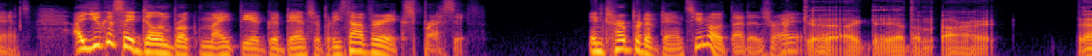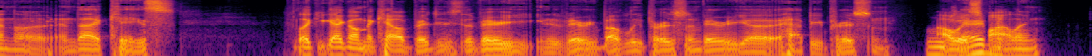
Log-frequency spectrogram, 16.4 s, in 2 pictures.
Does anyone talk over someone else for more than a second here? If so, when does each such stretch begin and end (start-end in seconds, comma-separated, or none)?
none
